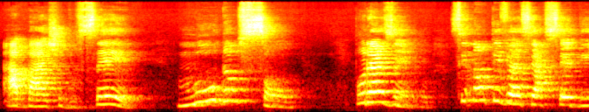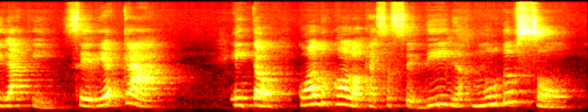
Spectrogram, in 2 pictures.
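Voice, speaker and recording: Slow, high-voiced Brazilian teacher in an echoey room. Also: female voice, very animated. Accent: Brazilian Portuguese. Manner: slow, sing-song syllable drills with many "né?" checks. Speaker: first-grade teacher. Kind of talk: children's phonics lesson.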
